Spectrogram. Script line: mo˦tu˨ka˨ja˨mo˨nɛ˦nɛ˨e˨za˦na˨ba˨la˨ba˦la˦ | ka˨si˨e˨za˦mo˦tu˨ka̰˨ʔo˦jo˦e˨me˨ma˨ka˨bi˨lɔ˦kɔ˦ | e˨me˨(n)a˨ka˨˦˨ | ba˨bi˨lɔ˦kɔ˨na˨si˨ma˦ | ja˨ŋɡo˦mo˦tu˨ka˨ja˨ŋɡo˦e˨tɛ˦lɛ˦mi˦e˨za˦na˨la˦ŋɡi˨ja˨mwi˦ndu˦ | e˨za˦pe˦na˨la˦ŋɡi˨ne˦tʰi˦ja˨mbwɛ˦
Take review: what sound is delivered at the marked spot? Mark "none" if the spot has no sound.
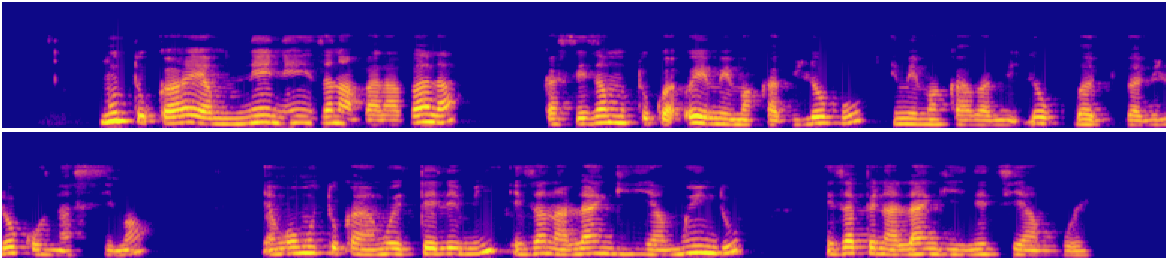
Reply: m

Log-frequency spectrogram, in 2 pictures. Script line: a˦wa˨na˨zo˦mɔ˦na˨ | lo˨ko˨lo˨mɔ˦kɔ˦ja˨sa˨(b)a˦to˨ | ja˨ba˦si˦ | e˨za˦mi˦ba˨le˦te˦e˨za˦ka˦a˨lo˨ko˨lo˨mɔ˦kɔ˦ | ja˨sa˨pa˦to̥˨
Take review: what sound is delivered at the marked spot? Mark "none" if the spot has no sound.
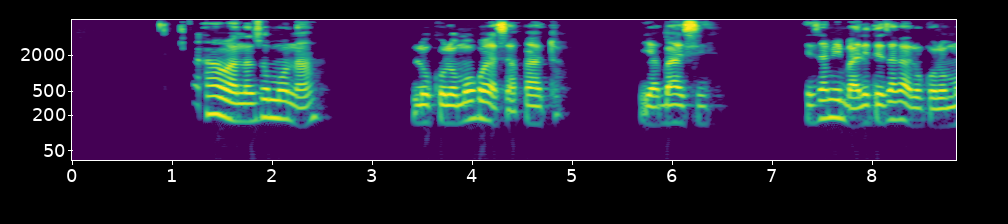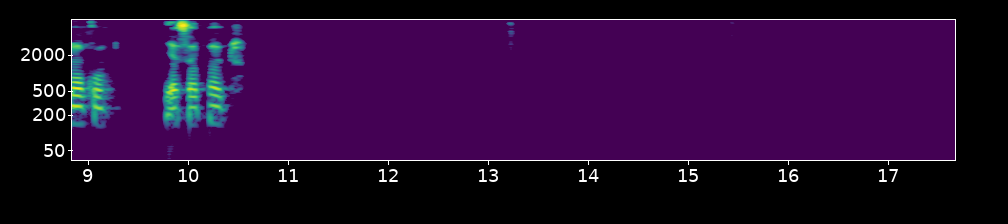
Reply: p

